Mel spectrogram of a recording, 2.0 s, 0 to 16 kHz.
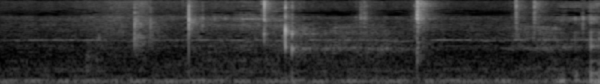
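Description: Faint handling sounds from a Kodak EasyShare C143's plastic lens assembly being picked up and turned in the fingers: a few light, scattered clicks over a low steady hum.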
